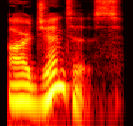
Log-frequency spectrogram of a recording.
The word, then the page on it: argentous: British English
